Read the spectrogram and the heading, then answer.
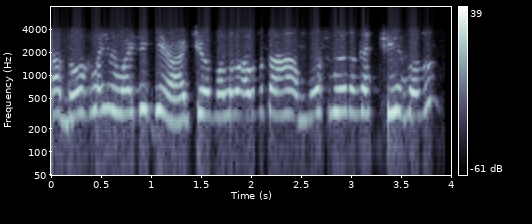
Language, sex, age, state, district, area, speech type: Kashmiri, male, 30-45, Jammu and Kashmir, Bandipora, rural, conversation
